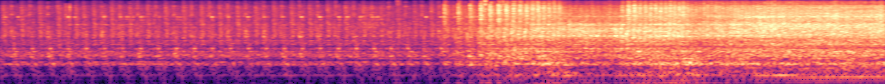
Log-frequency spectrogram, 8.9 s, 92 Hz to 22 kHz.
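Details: Rebuilt Yamaha G29 golf cart engine after final assembly, first start in neutral: small single-cylinder fires and settles into quick fairly even putter, about four beats a second, no misses.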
